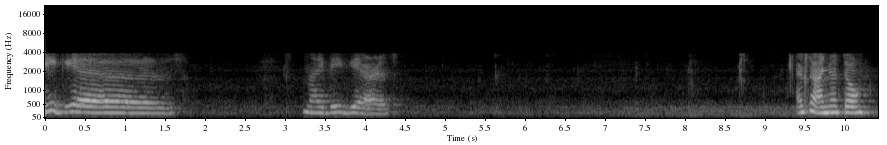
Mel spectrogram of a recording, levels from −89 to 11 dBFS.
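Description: No faults can be heard anywhere in the clip. It has come over a WebRTC call path, and nothing above 4 kHz survives, which fits G.711 A-law coding at 64 kbps.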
